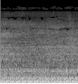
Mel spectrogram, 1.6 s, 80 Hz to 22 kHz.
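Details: 1999 Dodge Ram 1500 5.2 L V8 that was dying at idle, after repair (owner suspected idle control valve), idling in gear: deep, steady rumble with no dips or stalling; normal idle in gear.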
